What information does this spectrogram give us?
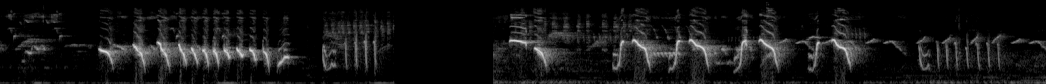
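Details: Singing cucak pantai, said to be as good as a cucak rowo: a fast series of about ten bright chirps, a pause, then loud, drooping, whip-like notes repeated in a lively sequence.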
